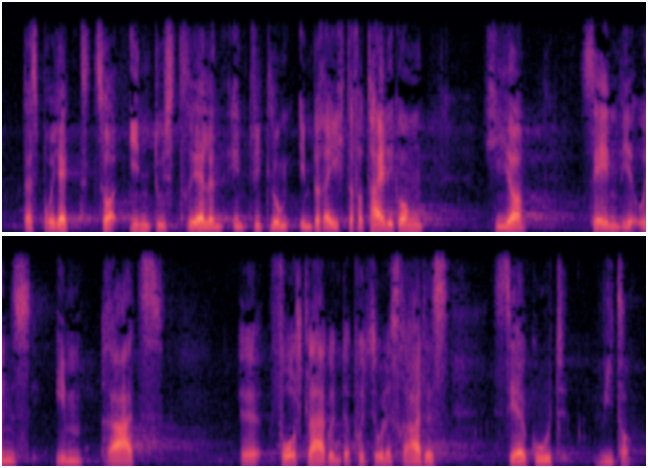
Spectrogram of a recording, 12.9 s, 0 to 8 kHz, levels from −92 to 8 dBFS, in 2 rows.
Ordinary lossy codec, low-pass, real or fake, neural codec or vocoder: none; 7.2 kHz; real; none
